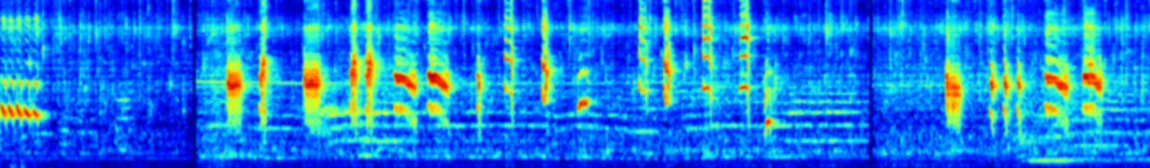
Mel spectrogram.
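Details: Chestnut-rumped babbler from Sumatra, a lively singer: a quick, varied string of sharp whistles, harsh squawks and downslurred notes, broken by a brief lull before another fast cluster.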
